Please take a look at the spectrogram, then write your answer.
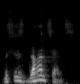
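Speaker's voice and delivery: ordinary delivery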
